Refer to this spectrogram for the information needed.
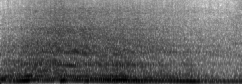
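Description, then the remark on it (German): A combustion car engine revs with a steady mid-pitched roar, its tone rising and falling slightly, then easing off near the end. No one speaks. “Noch ist Öl einer der Rohstoffe, mit denen wir unsere Fahrzeuge antreiben oder Häuser heizen können.”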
